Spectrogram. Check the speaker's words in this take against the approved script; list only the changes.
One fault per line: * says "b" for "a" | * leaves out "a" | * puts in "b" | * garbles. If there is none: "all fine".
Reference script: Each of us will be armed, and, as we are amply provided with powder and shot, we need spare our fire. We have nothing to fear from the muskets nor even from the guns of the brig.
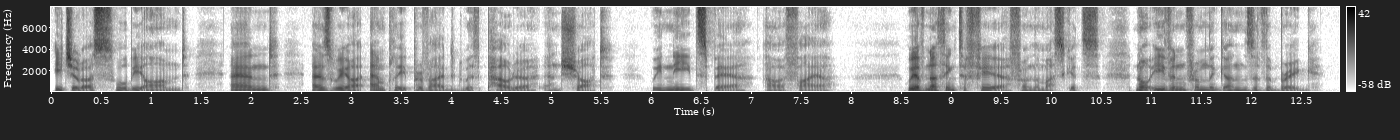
all fine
